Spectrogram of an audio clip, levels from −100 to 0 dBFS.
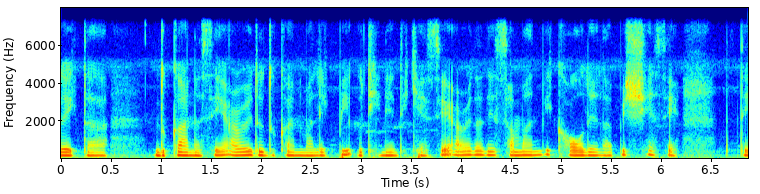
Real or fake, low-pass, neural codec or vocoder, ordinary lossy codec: real; 7.2 kHz; none; none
